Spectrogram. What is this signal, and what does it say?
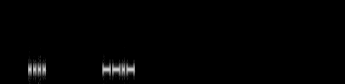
Morse code, heard as a keyed tone, about 52 wpm, spaced as for 14 wpm, 700 Hz. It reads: HQ
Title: USA Call Signs - 6 Characters - 8x Character Spacing - 50wpm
